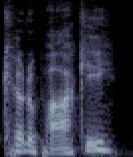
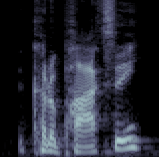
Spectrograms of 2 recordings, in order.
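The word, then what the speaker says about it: Cotopaxi: Um, and uh I noticed we both have uh I never know how to how to pronounce this, but we both have is it Kotapaki? Kotapoxy.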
